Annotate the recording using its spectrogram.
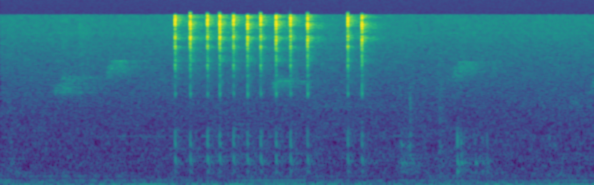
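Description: Near-silent room tone with a quick run of about a dozen sharp, light clicks starting about a second in and lasting just over a second.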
